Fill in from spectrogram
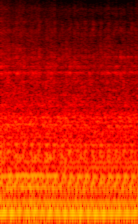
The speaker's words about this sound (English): You hear the truck engine start.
